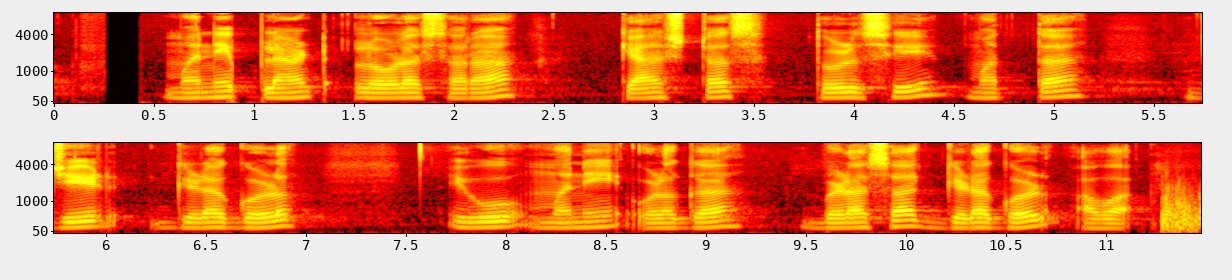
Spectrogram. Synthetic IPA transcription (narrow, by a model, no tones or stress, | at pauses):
mɐniplaːɳʈlɔːɭɐsɐɾa | kaːsʈɐs | t̪uɭsimɐt̪ːɐ | d͡ʒiːɽɡiɽɐɡoɭ | iʋumɐniʔɔ̰ɭɐɡɐ | bɛɭɐsɐɡiɽɐɡoɭɐ̰ʋɐ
